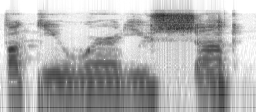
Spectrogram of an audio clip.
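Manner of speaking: loud, drawn-out swearing at the computer; fed up with Word; angry cursing. Real, not acted. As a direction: curse out the program, slowly and loudly.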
